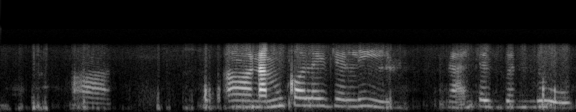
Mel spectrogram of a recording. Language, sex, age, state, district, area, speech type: Kannada, female, 18-30, Karnataka, Tumkur, urban, conversation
